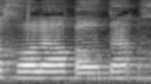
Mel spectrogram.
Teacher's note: ada qaf sukun ya. Hukumnya adalah qalqalah sughra. Jadi pantulannya jangan terlalu ditekan.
